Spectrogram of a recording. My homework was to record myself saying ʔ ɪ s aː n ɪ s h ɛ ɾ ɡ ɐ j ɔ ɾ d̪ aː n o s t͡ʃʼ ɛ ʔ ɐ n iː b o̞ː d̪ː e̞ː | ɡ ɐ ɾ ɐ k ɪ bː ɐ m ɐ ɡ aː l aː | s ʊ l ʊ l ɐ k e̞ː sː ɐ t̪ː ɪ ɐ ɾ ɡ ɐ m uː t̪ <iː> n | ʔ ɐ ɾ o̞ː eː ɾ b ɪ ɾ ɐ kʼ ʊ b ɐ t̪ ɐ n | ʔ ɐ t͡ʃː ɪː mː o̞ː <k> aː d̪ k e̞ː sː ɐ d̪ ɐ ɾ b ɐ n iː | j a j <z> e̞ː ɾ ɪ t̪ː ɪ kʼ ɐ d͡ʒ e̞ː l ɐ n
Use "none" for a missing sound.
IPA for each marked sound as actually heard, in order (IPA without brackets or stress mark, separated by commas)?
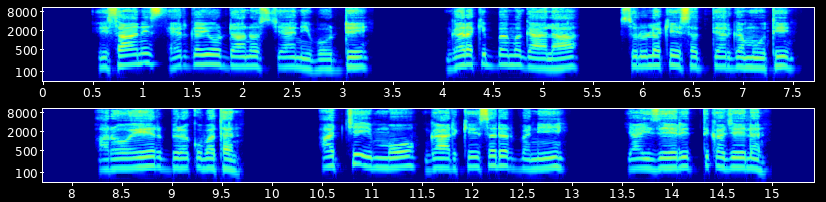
iː, ɡ, z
